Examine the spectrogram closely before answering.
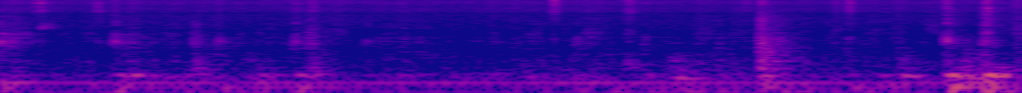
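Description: A pen writing by hand: faint, short, irregular strokes of the tip as a word is written out, over a low steady hum.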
